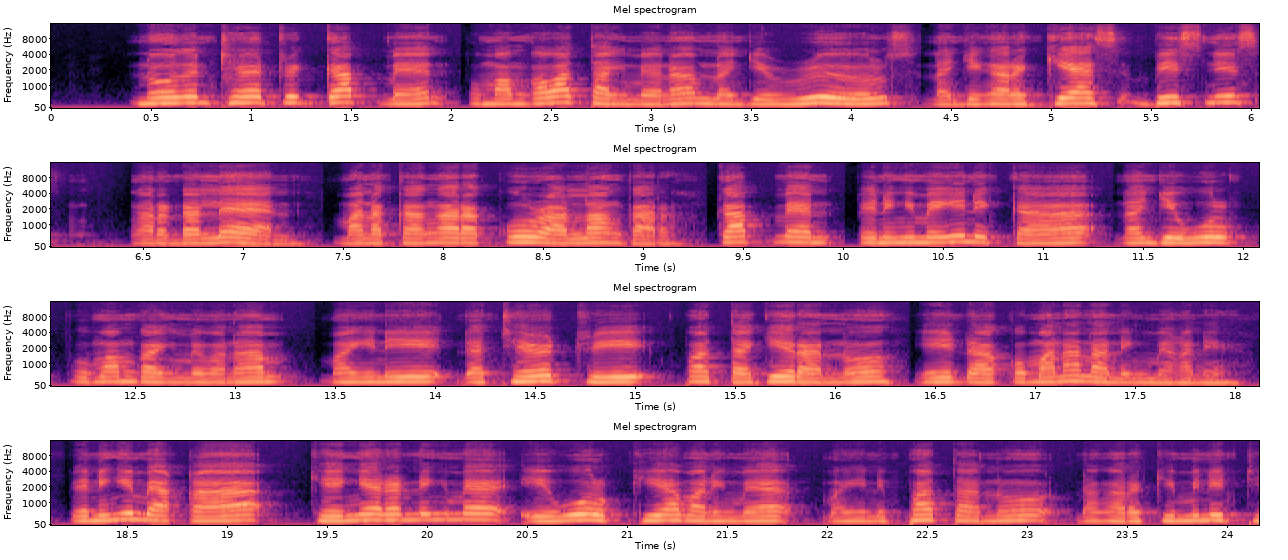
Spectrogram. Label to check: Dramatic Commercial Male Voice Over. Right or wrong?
Wrong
